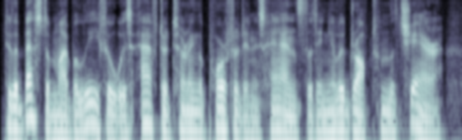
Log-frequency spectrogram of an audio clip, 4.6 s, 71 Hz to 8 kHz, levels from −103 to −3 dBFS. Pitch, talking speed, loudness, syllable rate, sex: 95 Hz, 285 wpm, -19 LUFS, 6.3 syllables/s, male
